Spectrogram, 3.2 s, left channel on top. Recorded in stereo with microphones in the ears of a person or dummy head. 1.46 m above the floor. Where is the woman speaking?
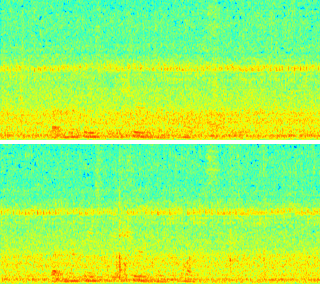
5° right (ahead or behind), 1.2 m.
